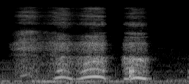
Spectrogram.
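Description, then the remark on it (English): A sharp, sudden gasp rings out loud, followed by a second quick intake of breath, with no talking around it. “And there was a sudden gasp.”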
